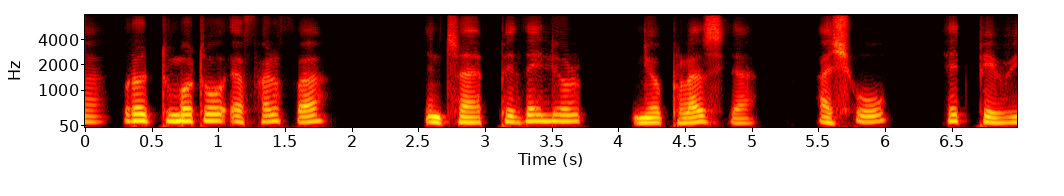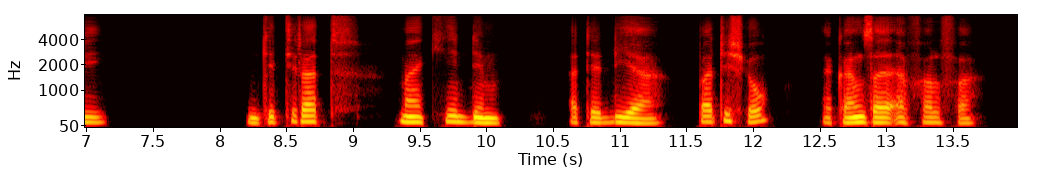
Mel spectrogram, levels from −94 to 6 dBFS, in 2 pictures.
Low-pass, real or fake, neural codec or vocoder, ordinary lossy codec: none; fake; codec, 16 kHz, about 1 kbps, DyCAST, with the encoder's durations; none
